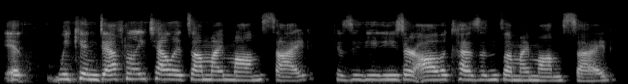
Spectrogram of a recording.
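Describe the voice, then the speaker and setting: In this informal software walkthrough, a woman explains each step conversationally, much as a class presenter would. She speaks at normal speed with an average, slightly bright pitch and fairly even intonation.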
